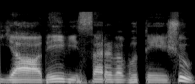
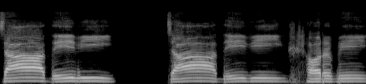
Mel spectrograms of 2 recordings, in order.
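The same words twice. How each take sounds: First: 'ya devi sarvabhuteshu' for ইয়া দেবী সর্বভূতেষু; a 'y' glide in ইয়া, true 's' in সর্বভূতেষু; Sanskrit dental s. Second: Slow 'ja debi shorbe' for যা দেবী সর্বে; hard 'j' in যা and 'sh' in সর্বে; Bengali pronunciation. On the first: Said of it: "এটা দন্ত উচ্চারণ হবে". (সংস্কৃত উচ্চারণে ইয়া দেবী সর্বভূতেষু) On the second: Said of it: "Bangla আমরা উচ্চারণ করতাম". (বাংলা উচ্চারণে যা দেবী সর্বে) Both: Shown as a demonstration.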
